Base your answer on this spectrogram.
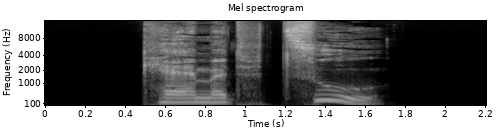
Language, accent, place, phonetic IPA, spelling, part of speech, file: German, Germany, Berlin, [ˌkɛːmət ˈt͡suː], kämet zu, verb, De-kämet zu.ogg
- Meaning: second-person plural subjunctive II of zukommen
